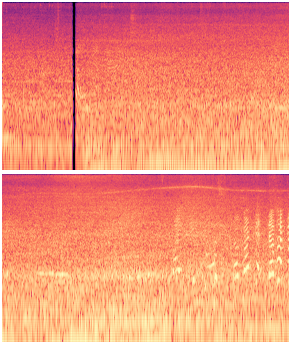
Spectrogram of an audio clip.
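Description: Outdoor city street ambience: a steady low rumble with faint voices of passers-by, broken by a brief dropout about a second in.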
